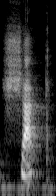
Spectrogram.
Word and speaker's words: chaque: Aquí no se pronuncia la E, chaque jour.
